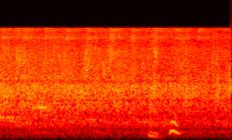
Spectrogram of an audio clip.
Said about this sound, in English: Keep clapping now. You can't stop clapping until I reach there. You clap till I reach there.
